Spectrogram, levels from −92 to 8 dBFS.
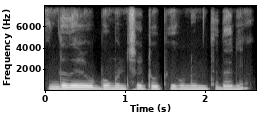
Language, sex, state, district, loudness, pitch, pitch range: Kannada, male, Karnataka, Koppal, -15 LUFS, 155 Hz, 150-160 Hz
